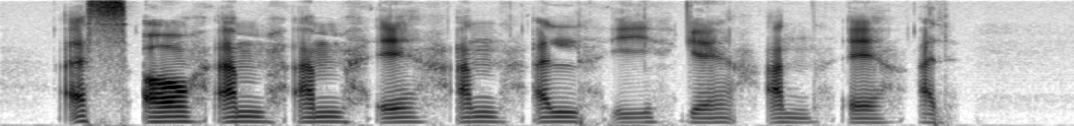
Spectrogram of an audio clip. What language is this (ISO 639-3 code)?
nor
